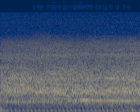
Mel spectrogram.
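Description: A rugby league crowd at Widnes versus Wakefield reacts angrily to a referee's decision, a dense, loud roar of jeers and shouting from a big stadium crowd, steady and unbroken throughout.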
